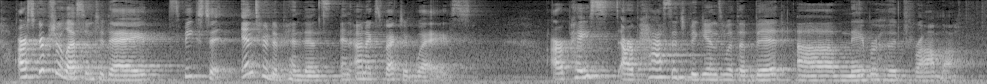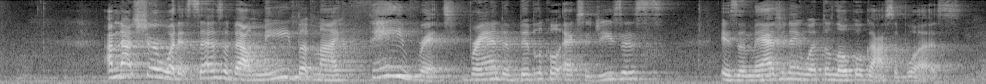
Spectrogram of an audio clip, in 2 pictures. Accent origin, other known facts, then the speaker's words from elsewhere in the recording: Anchorage, Alaska, United States; I grew up on Elmendorf Air Force Base in Anchorage, Alaska, where July 4th was a big event.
